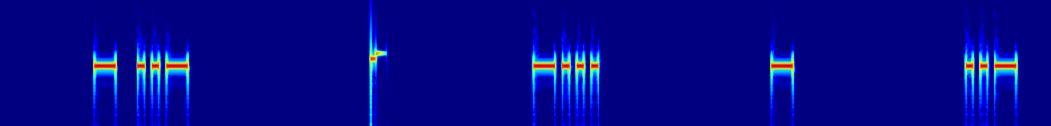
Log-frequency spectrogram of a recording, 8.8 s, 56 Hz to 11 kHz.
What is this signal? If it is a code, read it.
Morse code, heard as a keyed tone, about 20 wpm, spaced as for 7 wpm, 700 Hz. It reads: TU BTU
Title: Top 20 QSO Elements - 8x Character Spacing - 20wpm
